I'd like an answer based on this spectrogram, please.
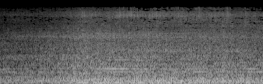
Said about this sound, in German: In Metropolen wie Bangkok oder Jakarta verstopfen Autos und Motorroller, Busse und Tuk-Tuks die Straßen, verpesten die Luft mit ihren Abgasen. Die Menschen leiden unter Lärm und ewig hupendem Verkehr.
